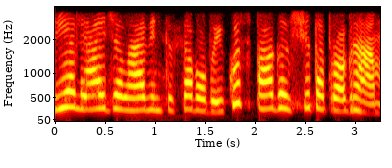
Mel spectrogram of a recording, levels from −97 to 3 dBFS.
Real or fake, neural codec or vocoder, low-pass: real; none; 3.6 kHz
